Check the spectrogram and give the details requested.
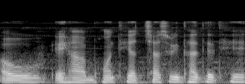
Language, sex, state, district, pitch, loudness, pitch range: Chhattisgarhi, male, Chhattisgarh, Sarguja, 105 Hz, -16 LUFS, 100-110 Hz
